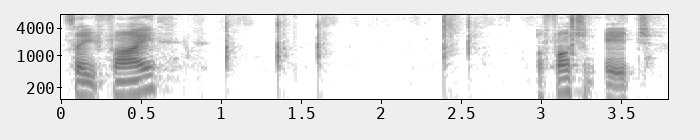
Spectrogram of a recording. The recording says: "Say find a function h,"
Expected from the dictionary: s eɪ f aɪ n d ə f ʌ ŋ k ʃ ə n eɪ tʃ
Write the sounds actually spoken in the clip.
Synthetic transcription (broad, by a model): s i f aɪ d ə f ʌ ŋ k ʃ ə n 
